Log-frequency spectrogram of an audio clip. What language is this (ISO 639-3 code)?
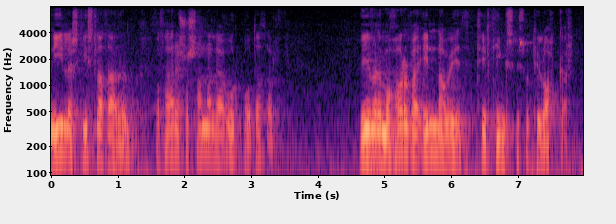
isl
